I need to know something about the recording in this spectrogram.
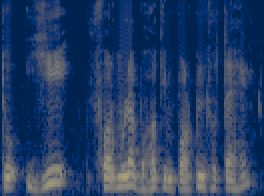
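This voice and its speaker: A man teaches music theory step by step, slowly and deliberately counting out the notes one at a time. His medium-pitched voice is expressive, warm and husky, captured with a lo-fi sound.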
